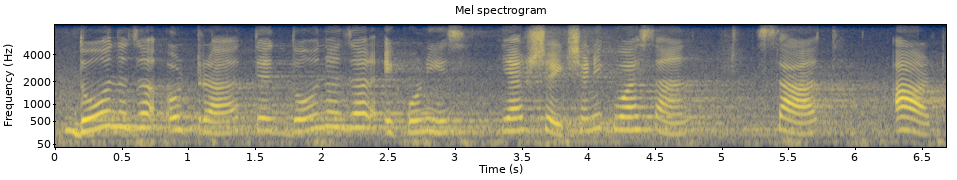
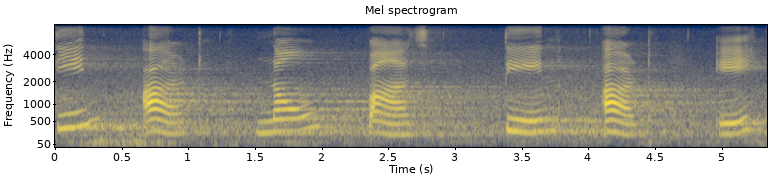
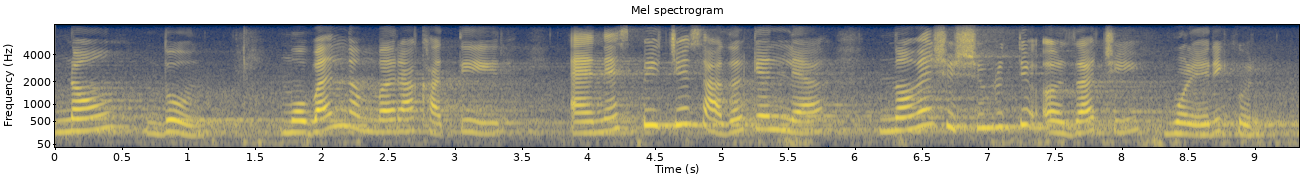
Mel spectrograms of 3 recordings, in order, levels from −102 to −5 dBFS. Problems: constant background noise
